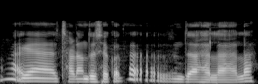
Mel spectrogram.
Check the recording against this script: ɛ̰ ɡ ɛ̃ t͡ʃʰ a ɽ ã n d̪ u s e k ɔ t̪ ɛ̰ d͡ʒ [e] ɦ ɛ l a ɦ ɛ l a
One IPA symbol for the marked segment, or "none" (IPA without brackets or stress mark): a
